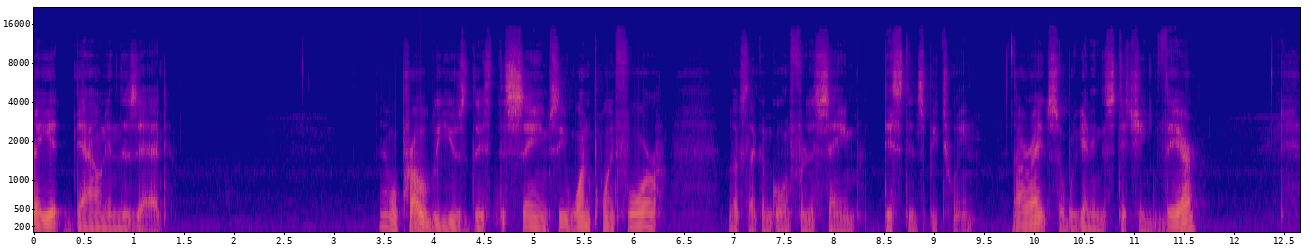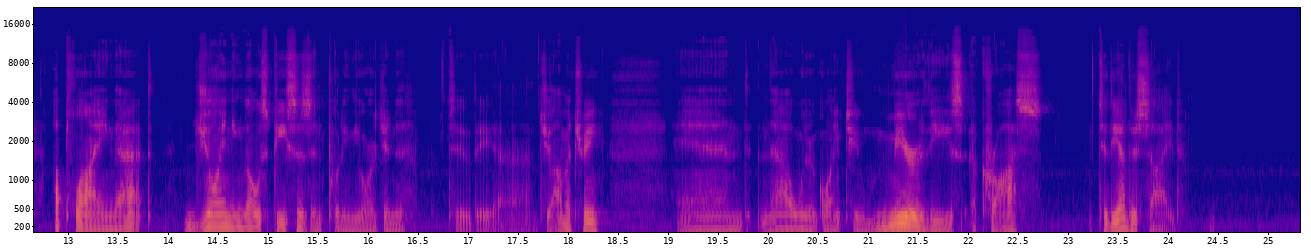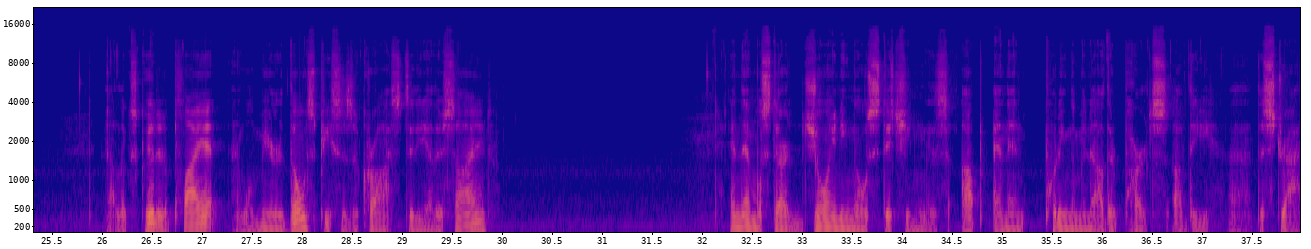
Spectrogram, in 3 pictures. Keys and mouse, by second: 0.4 ctrl+a, 0.4 click, 1.2 click, 2.4 click, 5.4 click, 7.3 click, 7.9 click, 8.5 middle click, 10.8 middle click, 11.8 middle click, 13.2 click, 14.2 middle click, 14.4-15.7 drag, 15.3 ctrl+j, 16.1 click, 17.1-18.3 drag, 18.3 middle click, 18.6 click, 19.2 shift+s, 19.8 click, 22.7 click, 23.9 click, 24.5 middle click, 27.0 click, 27.8 a, 30.8 click, 32.0 click, 32.9-34.6 middle drag, 34.6 a, 35.6 click, 37.6 ctrl+j.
